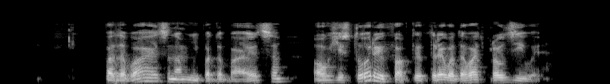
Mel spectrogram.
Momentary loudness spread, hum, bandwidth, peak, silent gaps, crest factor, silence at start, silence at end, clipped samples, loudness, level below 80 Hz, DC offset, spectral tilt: 8 LU; none; 7.8 kHz; 0 dBFS; 3.05-3.12 s; 18 dB; 1.05 s; 0.7 s; under 0.1%; -17 LUFS; -54 dBFS; under 0.1%; -3.5 dB/octave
